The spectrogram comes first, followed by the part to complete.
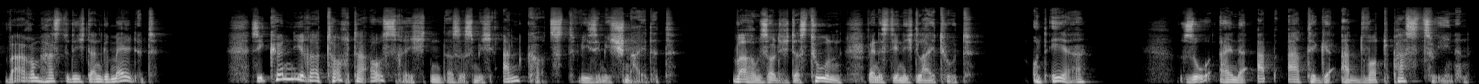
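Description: A man's voice: lowish voice, big pitch swings, a little slow, creaky, a bit bright, breathy edge, exaggerated voice. An actor playing a lonely, bitter middle-aged teacher and father in a reflective radio drama monologue.

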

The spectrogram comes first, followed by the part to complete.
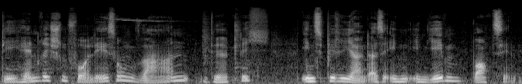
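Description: Gravelly professor recalling, outdoors. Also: male voice, medium pitch, sing-song, moderate pace, warm tone, slight background noise. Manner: hesitant, repeating words, tag "ja". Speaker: professor interviewee. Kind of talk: casual recollection. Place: university courtyard outdoors.

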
